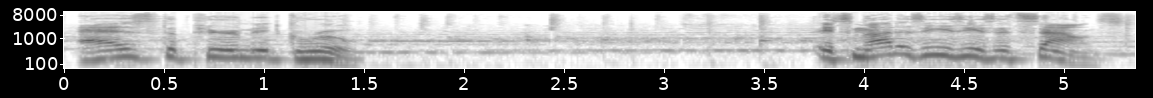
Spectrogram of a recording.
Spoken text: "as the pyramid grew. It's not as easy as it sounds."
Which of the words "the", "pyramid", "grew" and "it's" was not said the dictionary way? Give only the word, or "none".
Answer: none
